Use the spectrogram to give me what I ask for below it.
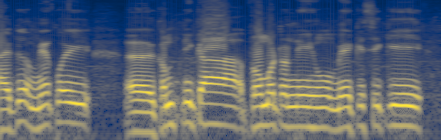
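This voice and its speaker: A man with a Gujarati accent speaks in a dark, mellow tone. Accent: Gujarati-tinged Hindi. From Gujarat, India (Junagadh). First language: Gujarati (speaking Hindi). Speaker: photographer and gadget reviewer. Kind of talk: casual product review. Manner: halting, many fillers.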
